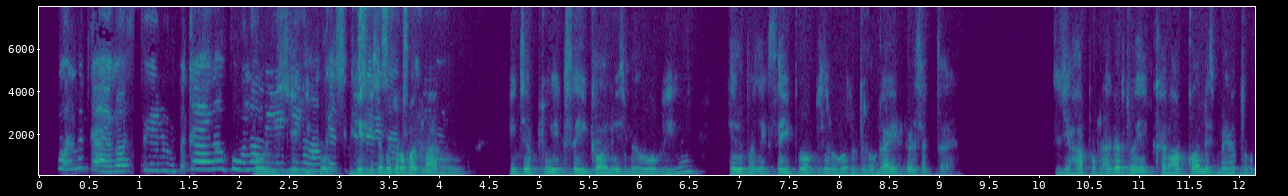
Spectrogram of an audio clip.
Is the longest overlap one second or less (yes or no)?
no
